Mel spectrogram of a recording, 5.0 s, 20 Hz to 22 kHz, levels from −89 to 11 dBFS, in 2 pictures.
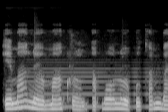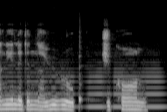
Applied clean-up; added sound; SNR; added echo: neural mask model RNNoise.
